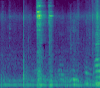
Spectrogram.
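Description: Two sharp clinks of cutlery against china dishes, about three-quarters of a second and one second in, the first the louder.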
